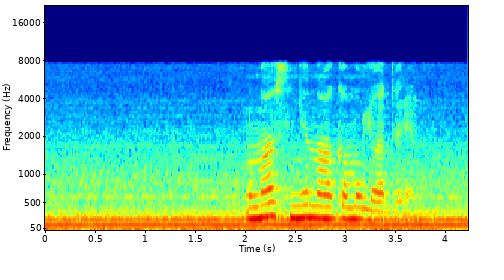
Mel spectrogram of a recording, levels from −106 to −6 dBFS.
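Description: At 1.58 to 1.67 s, a run of compressed data was delivered more than once, causing repeated frames: the same 46.4 ms block plays twice more, which fits a pair of codec frames. The speech stutters briefly, and the clip runs 92.9 ms longer.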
